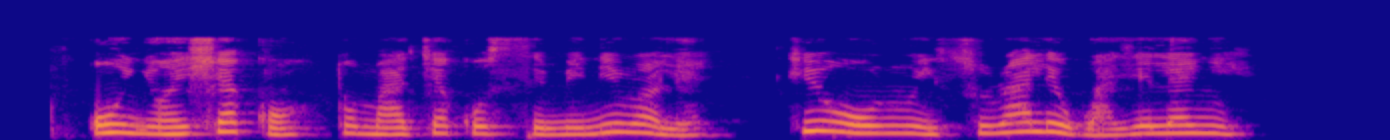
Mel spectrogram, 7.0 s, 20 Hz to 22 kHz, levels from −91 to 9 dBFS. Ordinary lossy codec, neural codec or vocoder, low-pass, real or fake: none; none; 7.2 kHz; real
